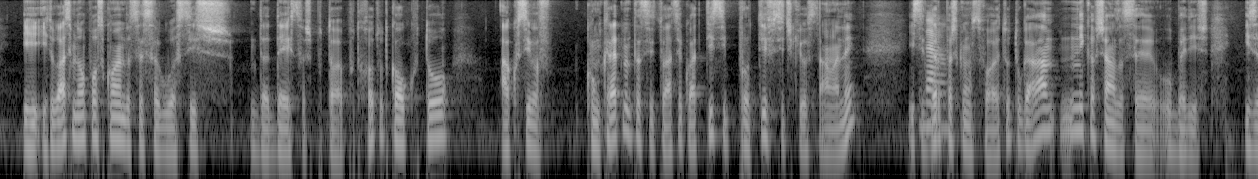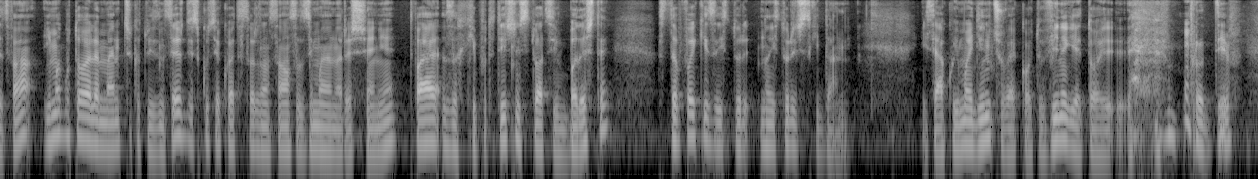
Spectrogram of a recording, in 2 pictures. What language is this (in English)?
Bulgarian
